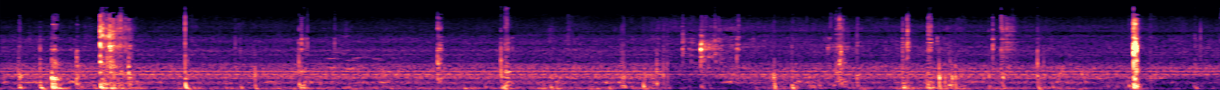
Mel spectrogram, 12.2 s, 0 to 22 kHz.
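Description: Scattered clicks, taps and knocks of a TOYBOX 3D printer's housing and parts being handled. There is a cluster of louder clicks about a second in and a sharp click near the end, over a steady background hum.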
